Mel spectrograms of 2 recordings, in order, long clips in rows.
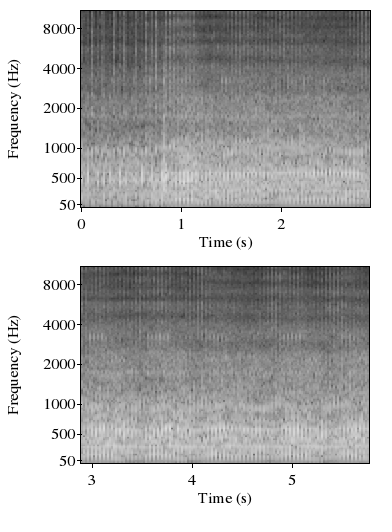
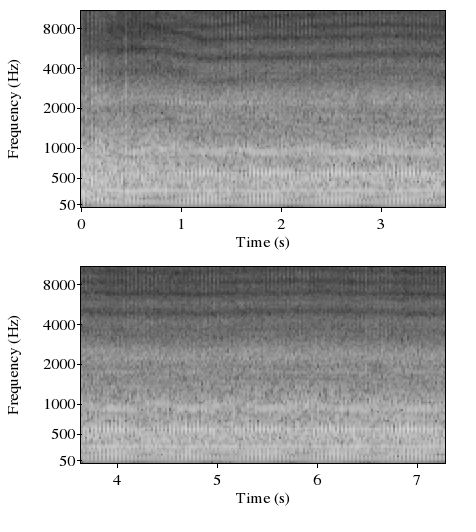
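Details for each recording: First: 1.8 Harrier 41 auto drive electric start lawnmower, in only for a pull cord repair and found left on choke, starting and hunting and surging, revs sagging and picking up about every second; running not too shabby otherwise. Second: 1.8 Harrier 41 auto drive electric start lawnmower after pull cord and recoil spring repair, settling into a steady even run with a slight hunt in speed, no knocking or rattling; normal running.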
